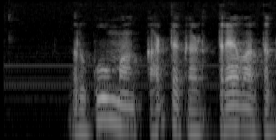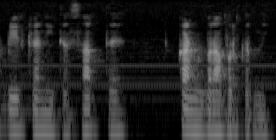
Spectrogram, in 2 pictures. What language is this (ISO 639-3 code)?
gju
